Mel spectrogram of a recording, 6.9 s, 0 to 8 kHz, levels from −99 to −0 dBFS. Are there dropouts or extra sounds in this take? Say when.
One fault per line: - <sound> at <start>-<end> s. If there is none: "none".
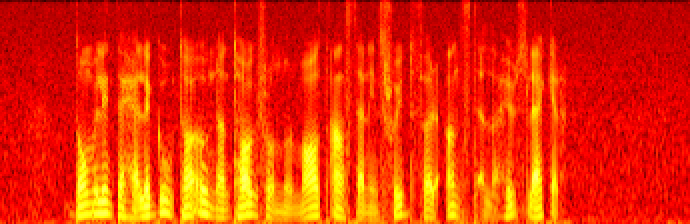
none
